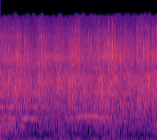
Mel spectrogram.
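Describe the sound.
An audience applauds with a steady, dense wash of clapping, mixed with a few cheering voices and a brief high whoop, sustained at an even level throughout.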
